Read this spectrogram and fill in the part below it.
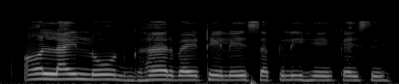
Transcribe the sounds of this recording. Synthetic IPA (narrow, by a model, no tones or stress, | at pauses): ɔnlaɪnlonɡʱəɾbɛɪʈʰelesəkliɦekəɪse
